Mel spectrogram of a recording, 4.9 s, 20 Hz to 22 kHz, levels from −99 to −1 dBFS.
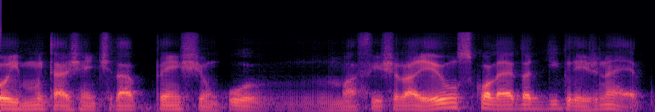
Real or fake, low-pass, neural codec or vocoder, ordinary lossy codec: fake; none; codec, 16 kHz, about 1 kbps, DyCAST, with the encoder's durations; none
